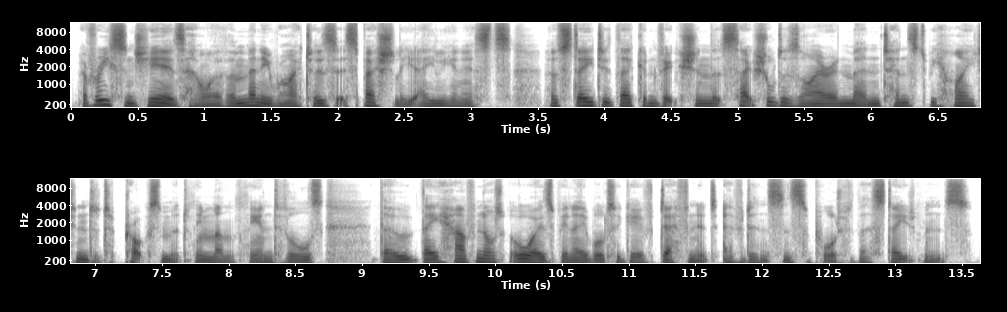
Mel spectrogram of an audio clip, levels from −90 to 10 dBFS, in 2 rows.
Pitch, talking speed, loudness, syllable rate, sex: 120 Hz, 180 wpm, -20 LUFS, 6.2 syllables/s, male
